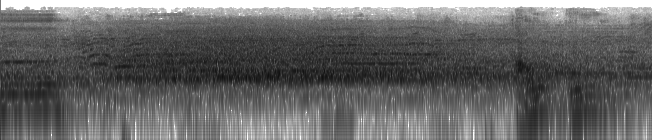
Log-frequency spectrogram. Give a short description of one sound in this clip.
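A large crowd cheers in the distance.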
